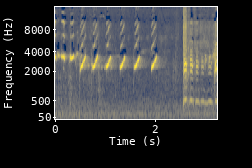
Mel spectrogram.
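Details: Greater green leafbird agitated by a lure: a run of seven rising whistled notes in quick series, then a harsher, buzzy burst of mixed chatter at the end.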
